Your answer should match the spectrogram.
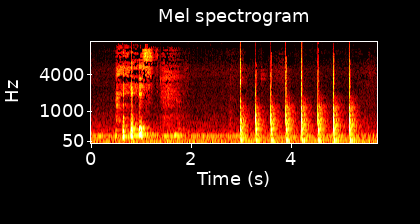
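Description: Eight sharp, evenly spaced knocks on a door in a steady rhythm, following a brief rustling, scraping noise at the start and a short quiet pause.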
